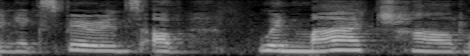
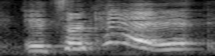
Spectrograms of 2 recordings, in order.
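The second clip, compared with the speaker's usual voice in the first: louder, higher brushing-off "It's okay"; dismissive reassurance; 6 semitones higher, 10 dB louder, slower than usual. Retold or imitated. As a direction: shrug off someone's upset. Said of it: "someone comes to us and says".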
